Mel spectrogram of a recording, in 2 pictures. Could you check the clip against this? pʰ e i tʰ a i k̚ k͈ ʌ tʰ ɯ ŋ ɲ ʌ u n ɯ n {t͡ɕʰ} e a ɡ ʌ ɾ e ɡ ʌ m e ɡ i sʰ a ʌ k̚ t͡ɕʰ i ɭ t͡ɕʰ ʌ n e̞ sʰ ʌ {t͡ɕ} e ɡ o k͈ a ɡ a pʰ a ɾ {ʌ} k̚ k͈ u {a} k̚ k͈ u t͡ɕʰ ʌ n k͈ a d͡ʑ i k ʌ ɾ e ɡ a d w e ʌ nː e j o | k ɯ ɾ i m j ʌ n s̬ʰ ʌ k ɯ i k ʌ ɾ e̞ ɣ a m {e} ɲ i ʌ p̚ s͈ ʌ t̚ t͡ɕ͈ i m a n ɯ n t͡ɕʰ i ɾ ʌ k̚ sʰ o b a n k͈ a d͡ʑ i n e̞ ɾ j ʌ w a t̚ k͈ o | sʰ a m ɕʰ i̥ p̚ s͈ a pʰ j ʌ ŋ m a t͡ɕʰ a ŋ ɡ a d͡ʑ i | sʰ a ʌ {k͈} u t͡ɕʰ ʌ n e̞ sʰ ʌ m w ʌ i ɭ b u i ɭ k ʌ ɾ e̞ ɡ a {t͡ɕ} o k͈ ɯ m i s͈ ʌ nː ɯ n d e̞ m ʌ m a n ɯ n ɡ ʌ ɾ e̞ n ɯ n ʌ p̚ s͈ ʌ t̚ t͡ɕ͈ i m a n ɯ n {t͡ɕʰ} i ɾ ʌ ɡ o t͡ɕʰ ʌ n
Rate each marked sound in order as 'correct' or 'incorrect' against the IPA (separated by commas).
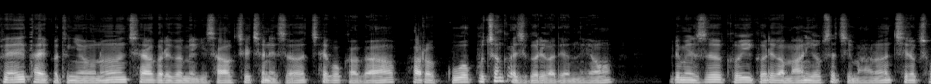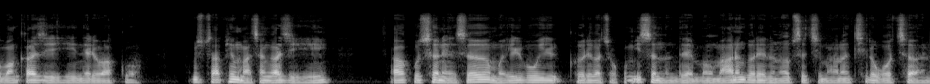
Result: correct, incorrect, correct, incorrect, incorrect, correct, correct, correct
